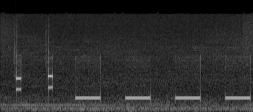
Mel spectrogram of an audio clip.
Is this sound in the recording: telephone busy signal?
yes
